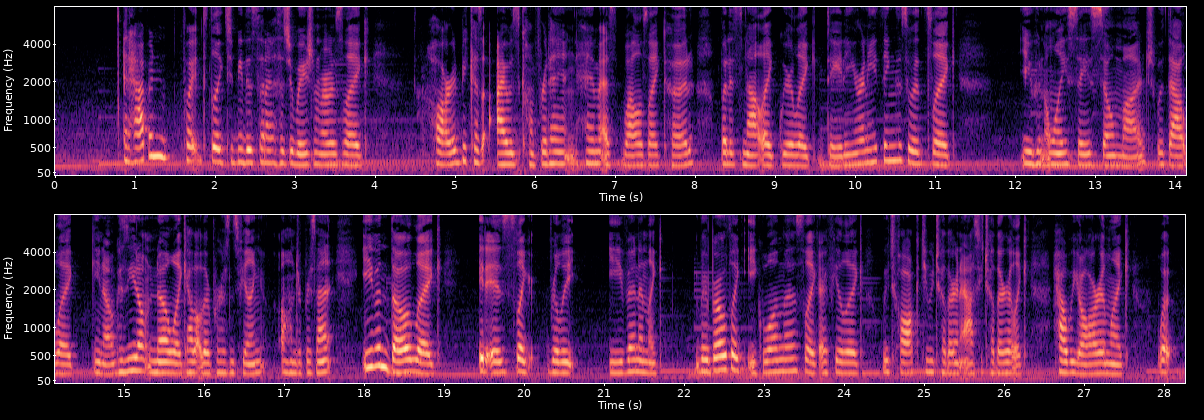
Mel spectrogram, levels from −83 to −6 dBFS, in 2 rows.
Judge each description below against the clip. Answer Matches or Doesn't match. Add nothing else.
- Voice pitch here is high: Matches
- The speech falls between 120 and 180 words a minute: Doesn't match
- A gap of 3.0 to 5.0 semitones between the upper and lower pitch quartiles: Doesn't match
